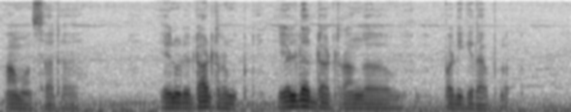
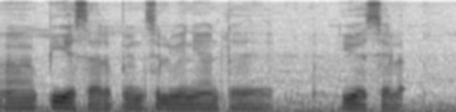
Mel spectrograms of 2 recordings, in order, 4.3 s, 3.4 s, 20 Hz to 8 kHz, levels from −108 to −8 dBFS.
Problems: constant background noise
